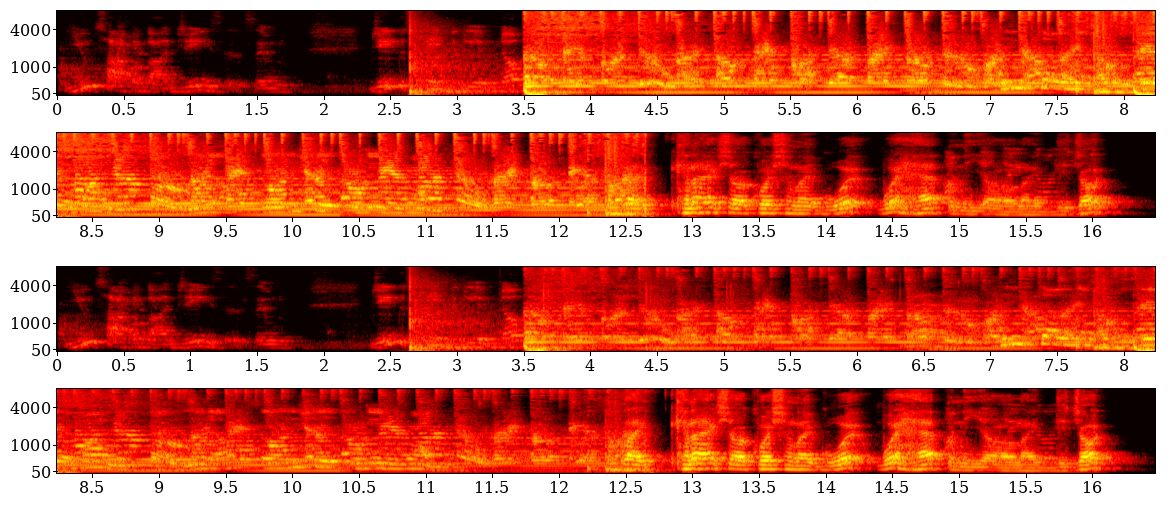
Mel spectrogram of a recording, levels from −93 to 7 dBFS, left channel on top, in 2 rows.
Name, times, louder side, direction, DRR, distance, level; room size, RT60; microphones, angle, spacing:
voice 1, 0.1-4.5 14.9-16.1, equal, 15° left, 1.6 m, -46 dB
sound 1, 2.6-7.1, equal, ahead, 0.5 m, -44 dB
sound 2, 3.5-12.7, left 7 dB, 85° left, 0.3 m, -26 dB
voice 2, 6.3-6.8 12.5-16.1, right 3 dB, 65° right, 0.7 m, -26 dB
voice 3, 7.0-11.8, left 2 dB, 40° left, 1.5 m, -29 dB
6.8 x 3.1 x 2.5 m
head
